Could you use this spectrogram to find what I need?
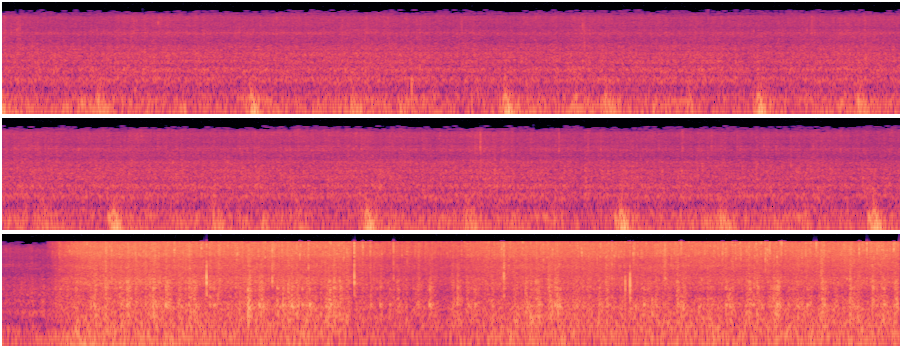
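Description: Rough waves crash and surge against the shore.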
